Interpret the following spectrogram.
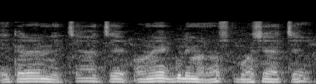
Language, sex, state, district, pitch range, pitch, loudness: Bengali, male, Assam, Hailakandi, 115-135 Hz, 130 Hz, -16 LUFS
